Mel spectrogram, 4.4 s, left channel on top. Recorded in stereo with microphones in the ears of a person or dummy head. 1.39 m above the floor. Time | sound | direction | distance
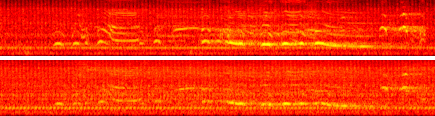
0.5 | laughter | 50° left (ahead or behind) | 4 m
